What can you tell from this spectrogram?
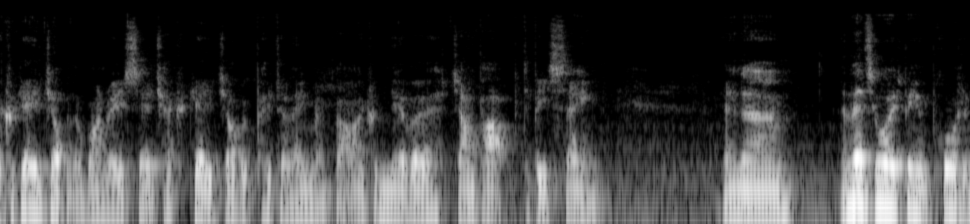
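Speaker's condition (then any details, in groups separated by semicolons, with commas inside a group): Cerebral palsy, mild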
